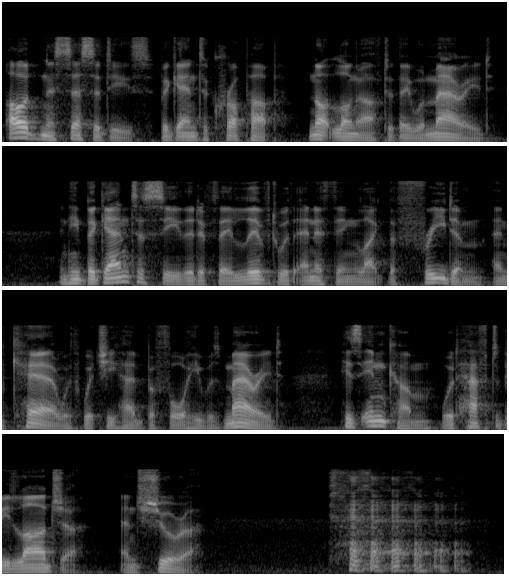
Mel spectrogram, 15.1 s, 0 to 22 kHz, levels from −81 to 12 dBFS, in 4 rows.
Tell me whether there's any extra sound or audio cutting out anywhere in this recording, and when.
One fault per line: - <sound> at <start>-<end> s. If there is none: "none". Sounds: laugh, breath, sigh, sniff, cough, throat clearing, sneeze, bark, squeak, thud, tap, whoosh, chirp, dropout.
- laugh at 13.8-14.9 s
